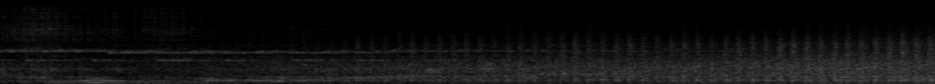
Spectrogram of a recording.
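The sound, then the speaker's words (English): A passenger train rolls through the English countryside at steady speed, a loud continuous rumble with rhythmic clacking of wheels over the rails and a brief sustained whistle tone near the start. No one speaks. “The shifting English countryside flutters by a small observation porch at the end of one of Her Majesty's trains.”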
